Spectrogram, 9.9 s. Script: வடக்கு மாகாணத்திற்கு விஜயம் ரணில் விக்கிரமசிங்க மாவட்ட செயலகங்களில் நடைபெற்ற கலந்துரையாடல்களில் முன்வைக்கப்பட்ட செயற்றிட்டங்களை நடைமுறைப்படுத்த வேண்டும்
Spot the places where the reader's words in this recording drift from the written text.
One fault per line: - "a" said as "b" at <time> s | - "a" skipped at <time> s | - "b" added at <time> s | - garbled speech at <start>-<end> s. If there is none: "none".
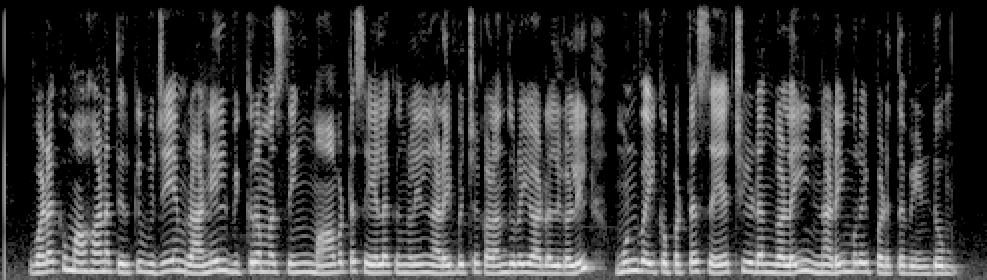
none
